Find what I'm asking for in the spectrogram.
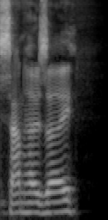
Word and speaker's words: San Jose: Is that how you pronounce it, San Jose? It is.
